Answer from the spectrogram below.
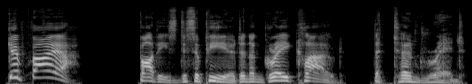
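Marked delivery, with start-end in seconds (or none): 0.1-0.8 high, loud command to fire; artillery captain shouting to his gunners; deadly order. A narrator's reading. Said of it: "Hamilton gave the deadly order".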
